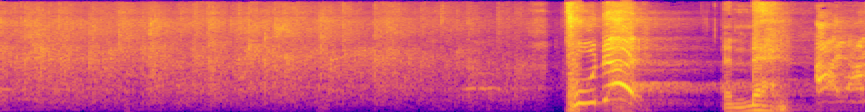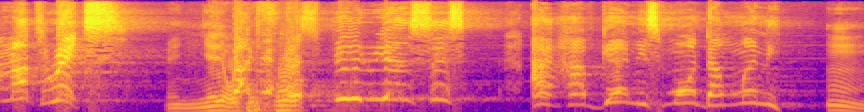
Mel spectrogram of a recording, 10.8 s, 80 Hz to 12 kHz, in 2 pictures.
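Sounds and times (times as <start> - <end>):
audience clapping for the pastor: 0.0 - 3.5
speech: 4.5 - 10.8.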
